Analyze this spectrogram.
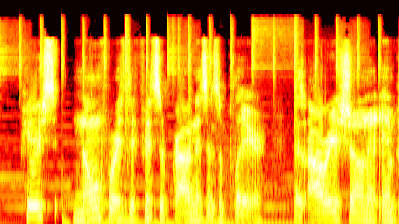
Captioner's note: voiceover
